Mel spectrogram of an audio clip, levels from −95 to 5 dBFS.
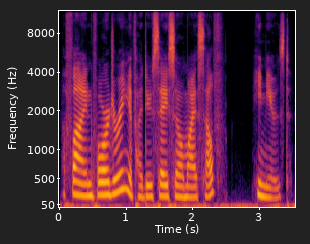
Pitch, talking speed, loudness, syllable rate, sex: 205 Hz, 185 wpm, -17 LUFS, 5.0 syllables/s, female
